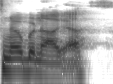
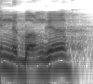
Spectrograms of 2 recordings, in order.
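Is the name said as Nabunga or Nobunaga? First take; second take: Nobunaga; Nabunga. First: The name is said as Nobunaga. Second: The name is said as Nabunga. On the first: The speaker calls it right. "but it's Nobunaga" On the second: The speaker calls it wrong. "did you say Nabunga?"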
